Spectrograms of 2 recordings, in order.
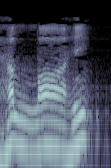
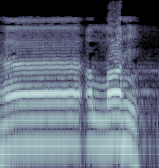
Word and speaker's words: هالله: يعني تقول هالله بجعل الألف مقصورة، وألف لفظ الجلالة همزة وصل، ويجوز أن تمد مع قطع همزة ماذا؟ لفظ الجلاء فتقول ها الله ها الله لأفعلن، ويجوز أن تمد وتجعل اللام ماذا الهمزة وصل ها الله.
